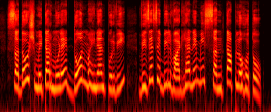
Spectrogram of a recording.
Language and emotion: Marathi, angry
